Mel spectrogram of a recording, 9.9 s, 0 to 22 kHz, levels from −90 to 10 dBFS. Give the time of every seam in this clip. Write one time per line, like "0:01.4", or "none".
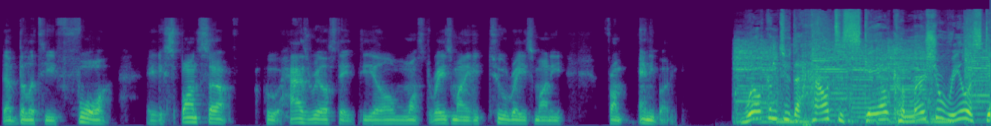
0:07.1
